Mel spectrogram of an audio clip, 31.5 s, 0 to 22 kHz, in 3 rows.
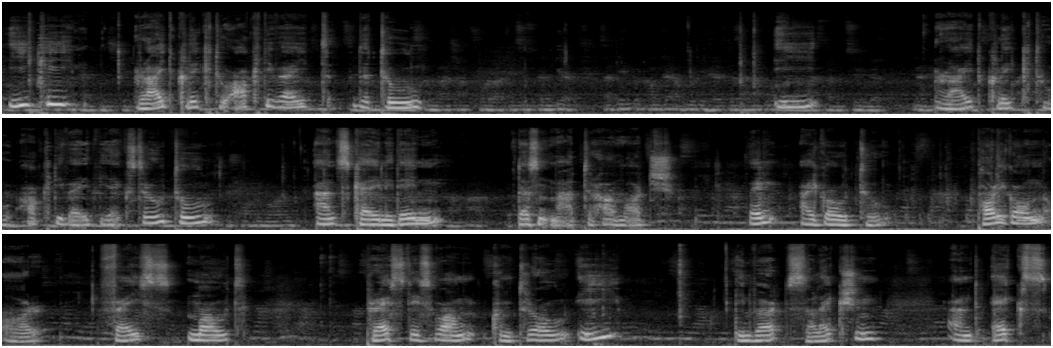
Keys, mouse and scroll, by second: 0.3 e, 1.5 right click, 7.5 e, 9.3 right click, 13.7 s, 15.7 click, 20.4 KP_3, 24.1 click, 26.9 ctrl+i, 30.9 x.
